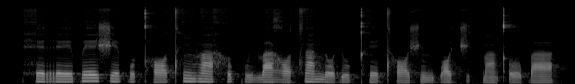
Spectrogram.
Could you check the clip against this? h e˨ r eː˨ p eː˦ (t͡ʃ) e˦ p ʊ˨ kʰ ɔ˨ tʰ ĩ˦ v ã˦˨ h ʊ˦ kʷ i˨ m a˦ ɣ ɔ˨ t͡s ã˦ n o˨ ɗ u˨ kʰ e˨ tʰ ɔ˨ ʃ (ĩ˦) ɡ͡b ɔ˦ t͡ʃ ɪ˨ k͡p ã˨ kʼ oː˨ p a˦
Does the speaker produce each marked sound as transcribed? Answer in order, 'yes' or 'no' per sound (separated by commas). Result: no, yes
